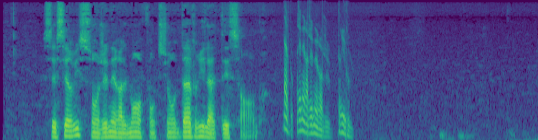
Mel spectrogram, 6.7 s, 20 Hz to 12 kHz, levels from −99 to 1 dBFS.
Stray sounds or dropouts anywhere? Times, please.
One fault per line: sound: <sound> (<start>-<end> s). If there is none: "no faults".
sound: chirp (3.5-4.4 s)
